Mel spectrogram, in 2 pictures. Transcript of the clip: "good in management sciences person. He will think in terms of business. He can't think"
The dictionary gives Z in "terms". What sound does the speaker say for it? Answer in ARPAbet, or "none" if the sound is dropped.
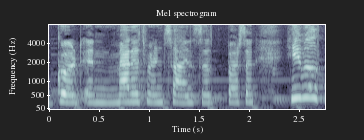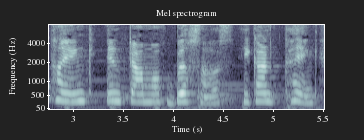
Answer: none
